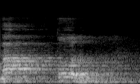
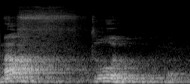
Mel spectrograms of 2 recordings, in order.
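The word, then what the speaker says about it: مفتون: Fa yang bersukun dia harus ada udara keluar. Maftun, ya. Bukan maktun.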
